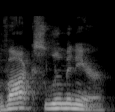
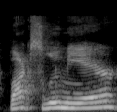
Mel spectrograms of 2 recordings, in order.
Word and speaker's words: Vox Lumiere: silent film experience called Vox Lumineer, and they currently have 9 original productions that have been touring internationally for over 20 years. Vox Lumiere, I mispronounced that a moment ago, sorry, has been featured in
